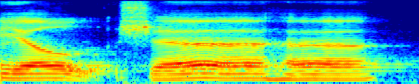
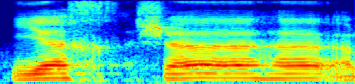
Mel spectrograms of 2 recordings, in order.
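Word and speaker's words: يغشاها: Wal laili idza yaghshaha. Wal laili iza yaghshaha. Ya, tapi jangan sampai ghain ketika sukun jadi huruf kha. Yakhshaha. Jadi berbeda nanti artinya.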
